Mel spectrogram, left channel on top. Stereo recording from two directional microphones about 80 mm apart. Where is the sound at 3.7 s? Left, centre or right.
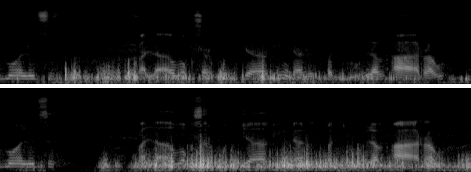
Centre.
